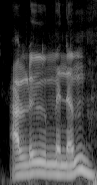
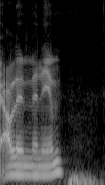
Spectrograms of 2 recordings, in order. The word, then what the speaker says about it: aluminium: Aluminum, as you Americans say it, but I say aluminium.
